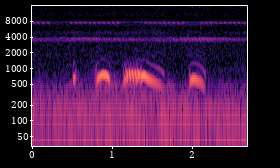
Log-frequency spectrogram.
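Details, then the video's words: Low, soft call of a wild zebra dove: a quick short note, an arched coo, a long downward-gliding coo and a final rounded coo, with a steady faint hum behind. "panggilan burung liar si pehang"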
